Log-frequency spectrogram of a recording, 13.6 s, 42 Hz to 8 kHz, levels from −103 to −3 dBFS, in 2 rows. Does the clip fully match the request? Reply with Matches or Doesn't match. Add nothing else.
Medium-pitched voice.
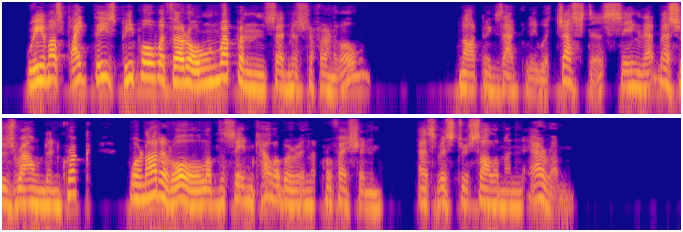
Matches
